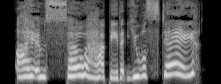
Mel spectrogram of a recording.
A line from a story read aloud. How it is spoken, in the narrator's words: Ibseth giggled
